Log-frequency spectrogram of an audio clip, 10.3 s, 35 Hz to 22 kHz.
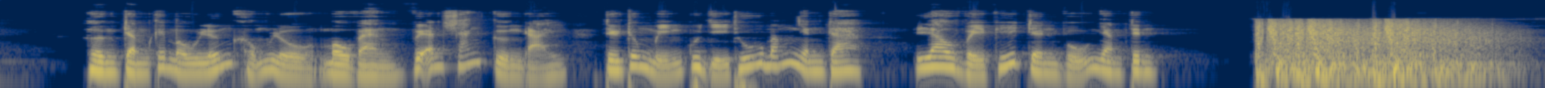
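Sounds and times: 
speech: 0.6s - 7.8s
explosions from the weapons of a giant silver battleship: 8.4s - 10.2s.

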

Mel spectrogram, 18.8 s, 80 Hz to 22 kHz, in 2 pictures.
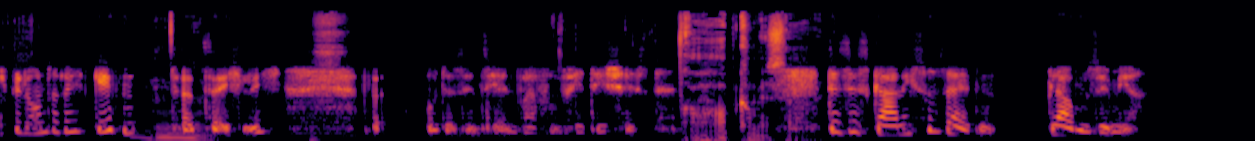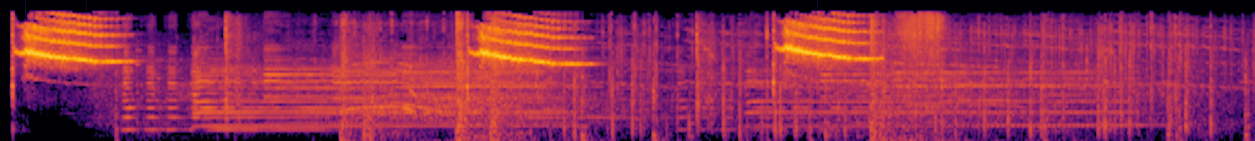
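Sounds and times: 
speech: 0.2s - 2.8s, 5.3s - 8.6s, 10.3s - 13.6s
shrill firework whistles falling in pitch: 9.5s - 10.5s, 12.5s - 18.8s
Polish firecrackers crackling bangs during a stage performance: 9.5s - 18.8s.

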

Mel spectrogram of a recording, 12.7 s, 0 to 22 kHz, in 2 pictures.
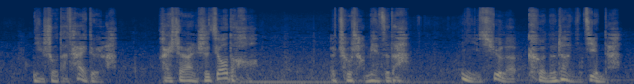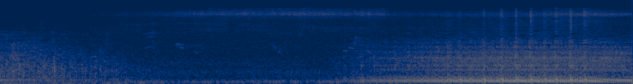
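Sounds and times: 
speech: 0.4s - 2.7s, 3.3s - 6.3s
motorcycle engine idling and riding off: 9.8s - 12.6s.

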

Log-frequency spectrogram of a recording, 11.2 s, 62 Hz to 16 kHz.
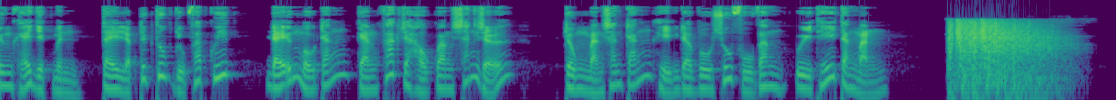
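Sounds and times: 
speech: 0.0s - 8.9s
loud explosion sound effect: 9.5s - 11.0s.

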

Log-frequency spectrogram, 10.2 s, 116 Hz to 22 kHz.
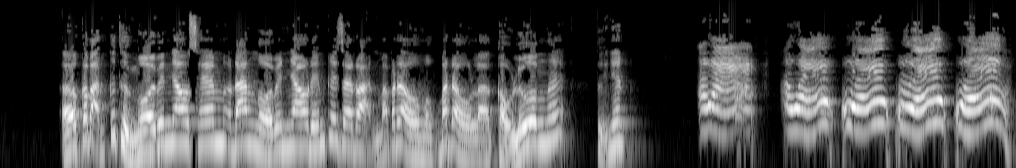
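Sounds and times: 
speech: 0.6s - 6.4s, 7.0s - 10.1s
baby crying loudly: 7.0s - 10.1s.

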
